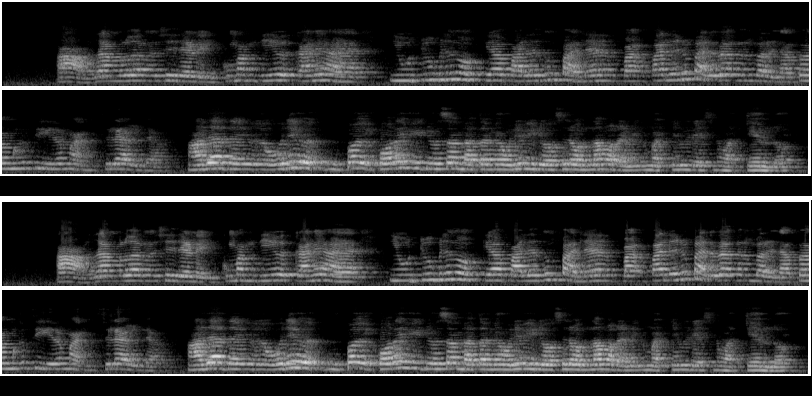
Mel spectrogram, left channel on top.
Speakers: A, on the right (about 80°); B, on the right (about 25°).
A: ആഹ് അത് താങ്കള് പറഞ്ഞത് ശരിയാണ് എനിക്കും മന്തി വെക്കാന് ആ യൂട്യൂബില് നോക്കിയ പലതും പല പ പലരും പലതാക്കാരും പറയുന്ന അപ്പൊ നമുക്ക് തീരെ മനസ്സി സിലാവില്ല
B: അതെ അതെ ഒരു ഇപ്പൊ കൊറെ വീഡിയോസ് കണ്ടാതന്നെ ഒരു വീഡിയോസിൽ ഒന്നാ പറയണെങ്കിൽ മറ്റേ റ്റേ വീഡിയോസില് മറ്റേ എന്തോ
